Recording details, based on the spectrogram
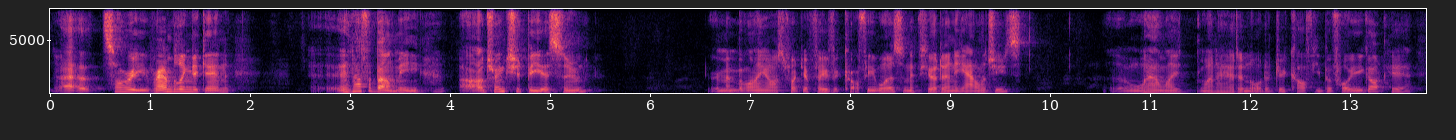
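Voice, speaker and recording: A man's voice: medium pitch, darkish tone, echoey room, natural voice. A man playing a shy, flustered young man on a first date in an ASMR roleplay, rambling and stammering nervously. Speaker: voice actor.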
